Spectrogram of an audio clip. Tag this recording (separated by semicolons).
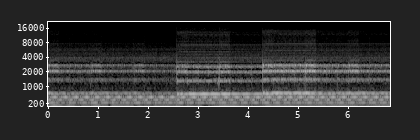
guitar; drums; filter; free; sounds; loops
